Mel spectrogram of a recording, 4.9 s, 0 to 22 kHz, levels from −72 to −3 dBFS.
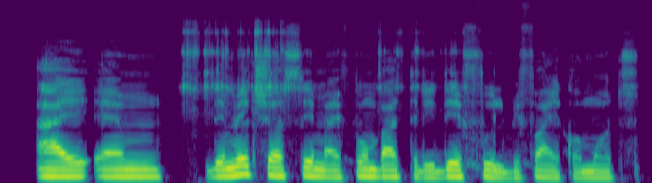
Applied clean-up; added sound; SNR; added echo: neural mask model RNNoise.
